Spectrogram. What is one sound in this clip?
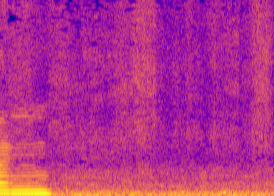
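A cotton pad rubs softly across a metal plate.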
